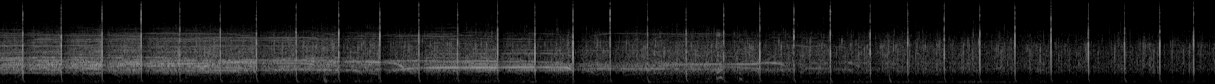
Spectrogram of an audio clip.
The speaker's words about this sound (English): I'm lucky enough to have my good person, my grandma, here with us today. Let's give her and all of the good people in our lives a big round of applause.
